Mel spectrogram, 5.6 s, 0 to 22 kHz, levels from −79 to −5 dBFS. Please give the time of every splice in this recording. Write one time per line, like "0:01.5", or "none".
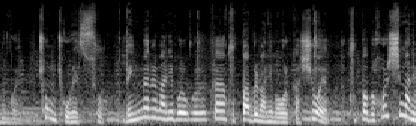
0:01.5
